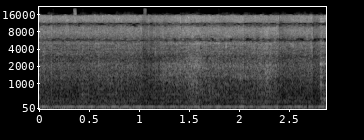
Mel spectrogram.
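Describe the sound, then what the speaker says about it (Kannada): Chopped vegetables with garlic sizzle steadily in a pan over low to medium flame for veg momo filling, a continuous close frying hiss with faint stirring near the end. "ಕಡಿಮೆ ಉರಿಯಲ್ಲಿ ಇಟ್ಕೊಂಡಿದೆ ಚೆನ್ನಾಗಿ ಫ್ರೈ ಮಾಡ್ಕೊಳ್ಳಿ"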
